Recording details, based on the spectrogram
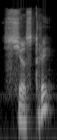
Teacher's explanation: dans ce mot l'accent est sur le yo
